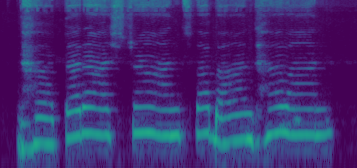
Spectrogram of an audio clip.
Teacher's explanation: Dhartarashtan dha mahaprana, bandhavan ba alpa prana.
